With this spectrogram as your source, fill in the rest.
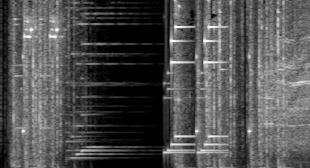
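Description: A short chiming jingle rings out.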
